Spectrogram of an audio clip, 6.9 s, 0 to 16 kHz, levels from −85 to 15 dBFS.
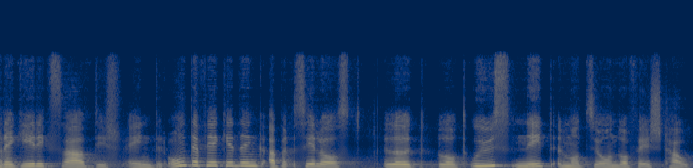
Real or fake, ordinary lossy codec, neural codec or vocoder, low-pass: fake; none; codec, 24 kHz, 0.5 kbps, DualCodec; 10.8 kHz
